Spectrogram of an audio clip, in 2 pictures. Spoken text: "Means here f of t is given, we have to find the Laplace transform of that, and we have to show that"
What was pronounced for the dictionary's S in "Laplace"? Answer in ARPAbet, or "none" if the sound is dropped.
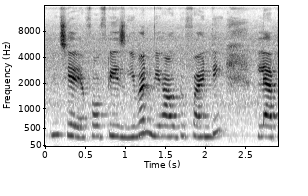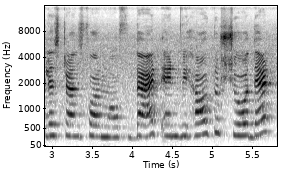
S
